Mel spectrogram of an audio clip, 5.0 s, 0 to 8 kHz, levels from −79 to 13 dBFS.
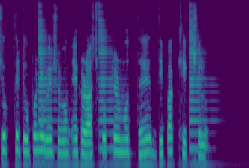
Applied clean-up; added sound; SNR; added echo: neural mask model RNNoise.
